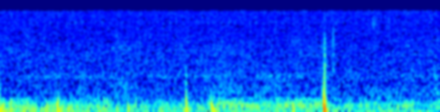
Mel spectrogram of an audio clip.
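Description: Low, irregular thumping and rumble on the camera's microphone, with a sharper knock about one and a half seconds in.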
